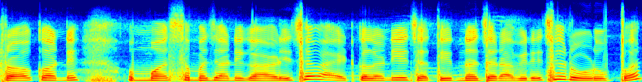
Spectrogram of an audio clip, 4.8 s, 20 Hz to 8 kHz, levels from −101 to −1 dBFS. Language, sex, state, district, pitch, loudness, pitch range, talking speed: Gujarati, female, Gujarat, Gandhinagar, 205 Hz, -16 LUFS, 195-225 Hz, 210 wpm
